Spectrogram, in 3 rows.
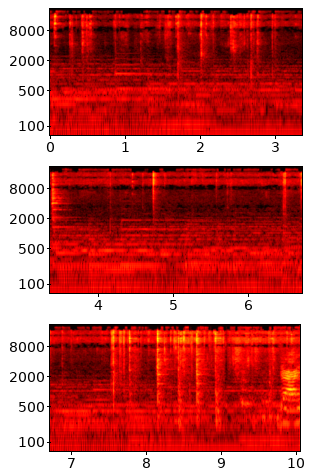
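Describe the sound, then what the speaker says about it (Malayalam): Dried red chillies fry in coconut oil for banana blossom thoran, giving a soft, steady sizzle. Scraping and stirring clatters run through it, and sharper utensil knocks bunch together near the end. "ഇനി ഇതിലേക്ക് 2 വറ്റൽമുളക് ഇട്ട് കൊടുക്കാം"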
